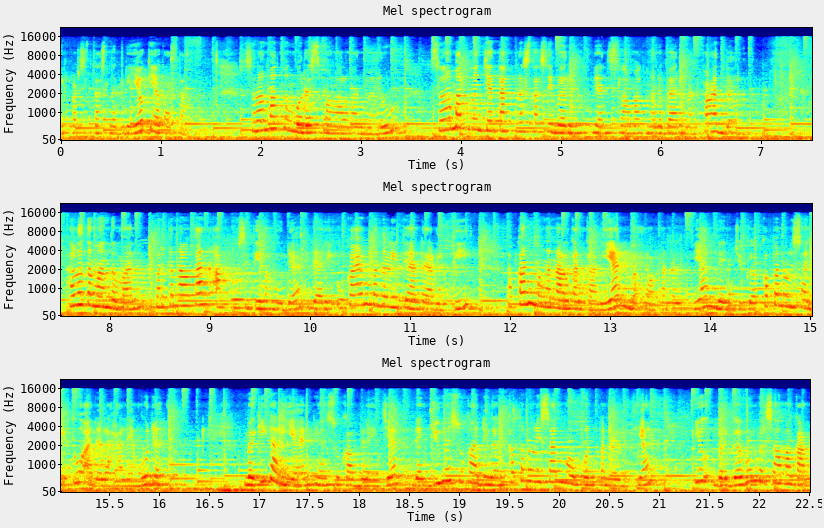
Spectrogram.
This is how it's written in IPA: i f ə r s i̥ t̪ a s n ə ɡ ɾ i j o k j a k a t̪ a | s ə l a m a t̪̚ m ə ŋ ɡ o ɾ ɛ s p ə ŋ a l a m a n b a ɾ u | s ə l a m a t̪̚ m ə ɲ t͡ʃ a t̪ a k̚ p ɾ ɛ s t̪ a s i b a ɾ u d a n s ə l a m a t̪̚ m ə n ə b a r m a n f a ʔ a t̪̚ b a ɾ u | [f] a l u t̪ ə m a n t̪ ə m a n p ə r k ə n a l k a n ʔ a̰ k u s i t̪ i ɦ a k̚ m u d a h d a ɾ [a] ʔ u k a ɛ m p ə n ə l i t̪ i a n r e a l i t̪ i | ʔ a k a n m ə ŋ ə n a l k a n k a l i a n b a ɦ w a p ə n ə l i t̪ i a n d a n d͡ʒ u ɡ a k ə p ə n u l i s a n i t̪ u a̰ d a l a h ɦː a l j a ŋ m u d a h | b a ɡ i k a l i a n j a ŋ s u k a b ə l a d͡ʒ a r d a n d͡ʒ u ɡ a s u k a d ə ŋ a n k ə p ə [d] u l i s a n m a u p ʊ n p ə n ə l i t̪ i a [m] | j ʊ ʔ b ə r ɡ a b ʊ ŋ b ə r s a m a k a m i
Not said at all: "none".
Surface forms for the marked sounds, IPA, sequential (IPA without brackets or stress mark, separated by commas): h, i, n, n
